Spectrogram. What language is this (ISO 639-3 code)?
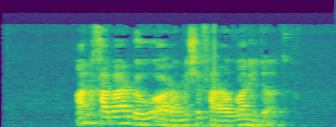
fas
